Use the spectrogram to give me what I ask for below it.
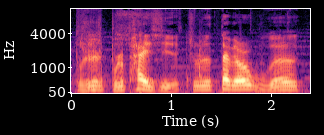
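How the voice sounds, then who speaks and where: A man's voice: fairly high pitch, animated, brisk, soft background music. A man with a Northeastern Chinese accent hosting a casual podcast chat, joking in an earthy, profane way. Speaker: podcast host. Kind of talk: casual chat with bantering commentary.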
